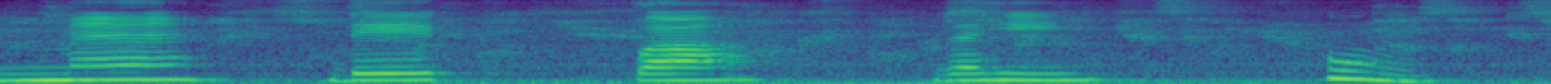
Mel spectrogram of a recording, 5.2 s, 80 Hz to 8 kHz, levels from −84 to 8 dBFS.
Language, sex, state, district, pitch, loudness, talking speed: Hindi, female, Madhya Pradesh, Bhopal, 120 Hz, -17 LUFS, 60 wpm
